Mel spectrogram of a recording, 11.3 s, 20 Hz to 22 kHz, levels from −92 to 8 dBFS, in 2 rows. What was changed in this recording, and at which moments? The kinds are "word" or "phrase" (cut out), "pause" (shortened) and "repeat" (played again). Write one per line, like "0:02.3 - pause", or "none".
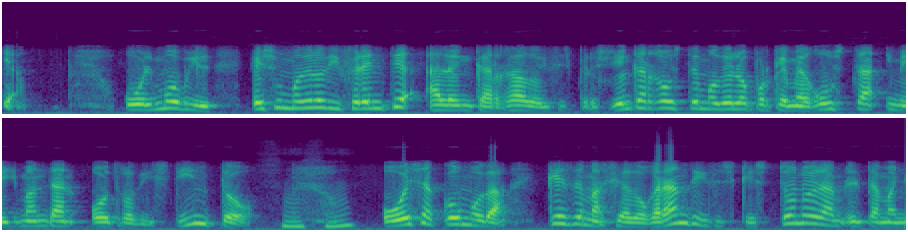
none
